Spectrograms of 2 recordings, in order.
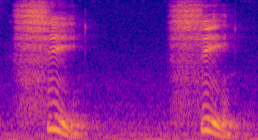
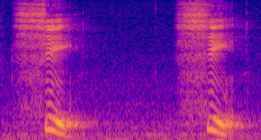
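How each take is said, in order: Both takes have the same delivery.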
